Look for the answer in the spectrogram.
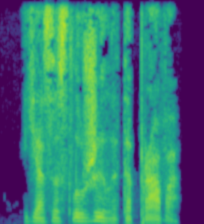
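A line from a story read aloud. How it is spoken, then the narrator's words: Quiet growl. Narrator (Russian): тихо прорычал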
